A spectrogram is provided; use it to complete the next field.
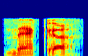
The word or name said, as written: mecca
